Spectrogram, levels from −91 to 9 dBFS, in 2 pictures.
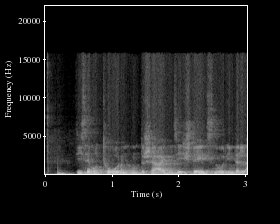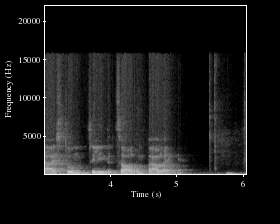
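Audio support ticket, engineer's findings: Sample clock jitter, whole clip. Hiss and roughness riding on the speech. Worse on loud, bright passages, gone in pauses. Probable cause: unstable converter clock, timing wander around 10 µs. Error tracks waveform slope, sitting around 30 dB below signal.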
